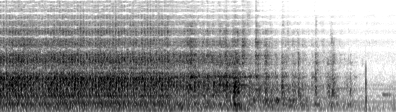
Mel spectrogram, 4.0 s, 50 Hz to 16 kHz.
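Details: 1993 Dodge Cummins diesel truck with rough idle and low power, shown with fuel pressure reading: engine idles rough, stumbles into uneven chugs and sputters, cutting out periodically; owner suspects the lift pump, cause unconfirmed.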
